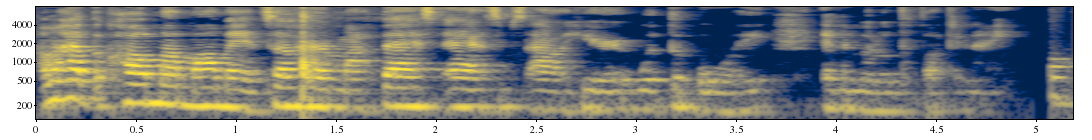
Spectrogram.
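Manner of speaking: normal talking voice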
